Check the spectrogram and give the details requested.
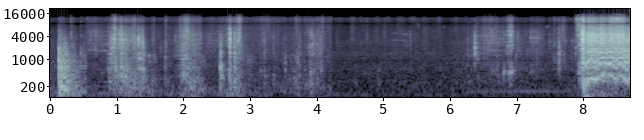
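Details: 1960 Chevrolet Bel Air, off the road 45 years, fuel fed from a boat tank to the original fuel pump: uneven cranking bursts about two turns a second with no firing; old pump failed and was replaced; cranks but no start.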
